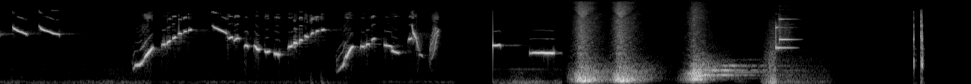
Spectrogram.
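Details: White-rumped shama warm-up song: a few whistled notes, then rapid zigzagging rising and falling whistles, followed by loud knocking thuds and a buzzy note, ending almost silent.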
